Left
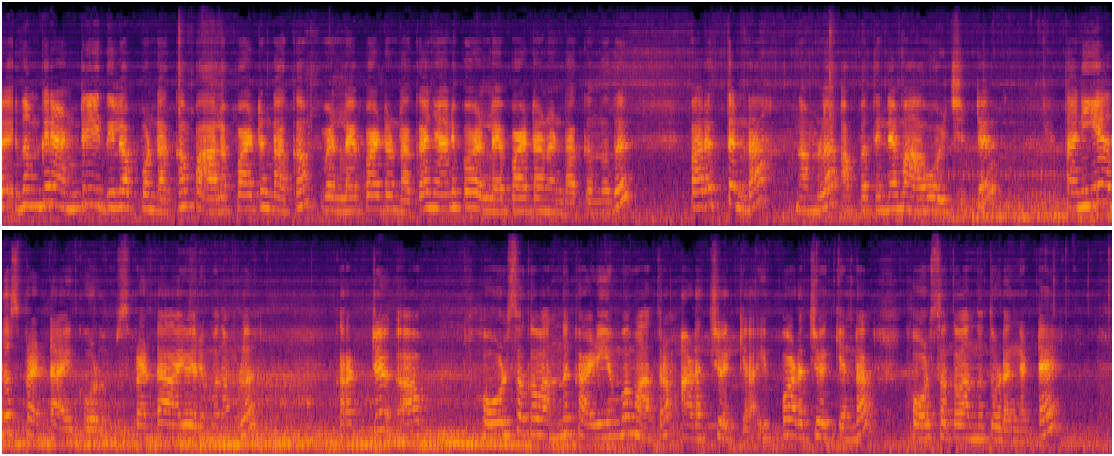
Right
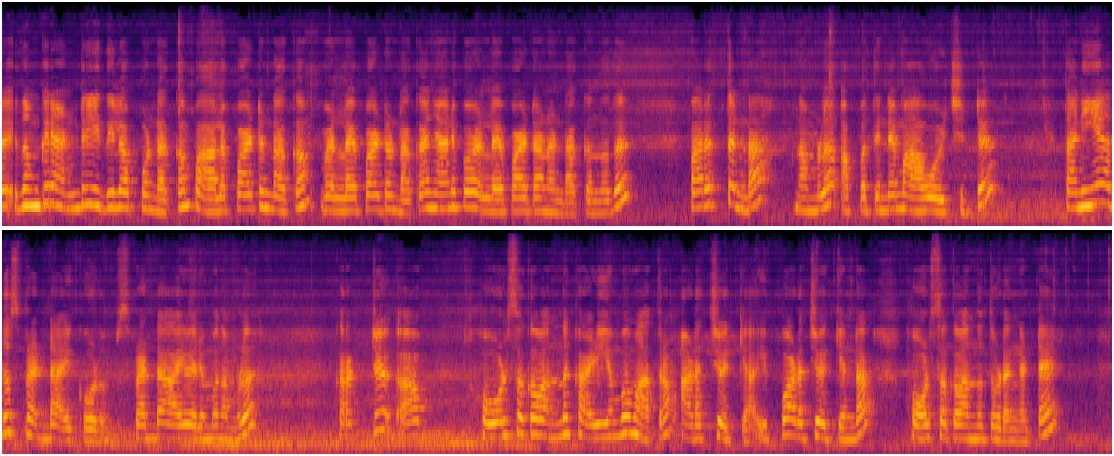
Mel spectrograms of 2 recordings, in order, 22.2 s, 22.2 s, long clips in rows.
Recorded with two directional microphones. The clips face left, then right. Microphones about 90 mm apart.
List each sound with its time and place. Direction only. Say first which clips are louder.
0.0 s a woman's voice: right 9 dB; 40° right (ahead or behind)
9.0 s a woman's voice: right 7 dB; 50° right (ahead or behind); by 21.6 s 35° right (ahead or behind)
